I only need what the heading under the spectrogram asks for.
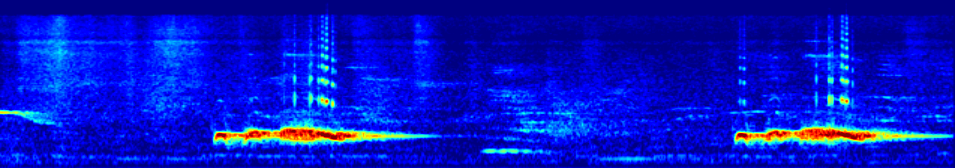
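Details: Low, husky cooing from a female spotted dove calling the male to provoke a decoy bird; two rolling coo phrases about three seconds apart, with a faint brief voice-like sound between them.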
